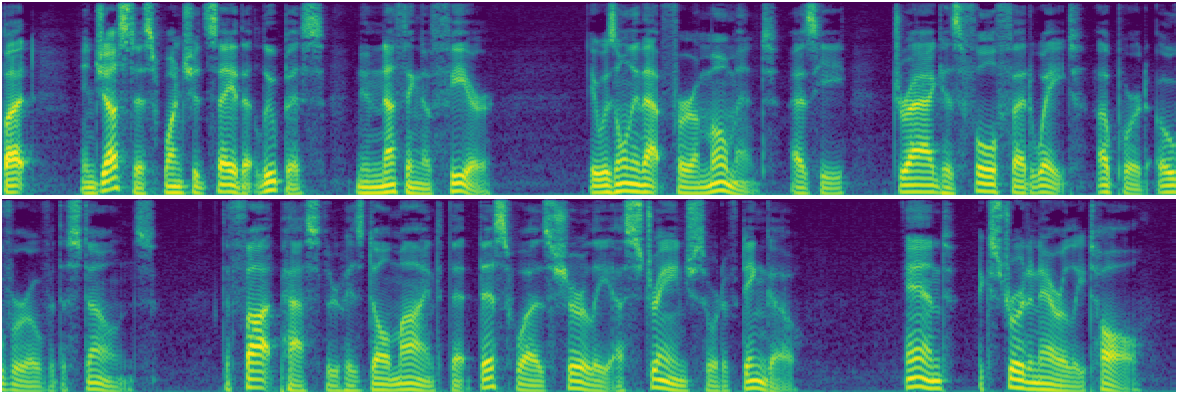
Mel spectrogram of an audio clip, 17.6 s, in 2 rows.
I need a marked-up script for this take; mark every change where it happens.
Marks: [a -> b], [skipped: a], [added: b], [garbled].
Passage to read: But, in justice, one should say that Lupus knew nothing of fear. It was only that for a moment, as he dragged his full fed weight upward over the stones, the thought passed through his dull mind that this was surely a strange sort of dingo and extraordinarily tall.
But, in justice, one should say that Lupus knew nothing of fear. It was only that for a moment, as he dragged his full fed weight upward over [added: over] the stones, the thought passed through his dull mind that this was surely a strange sort of dingo and extraordinarily tall.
